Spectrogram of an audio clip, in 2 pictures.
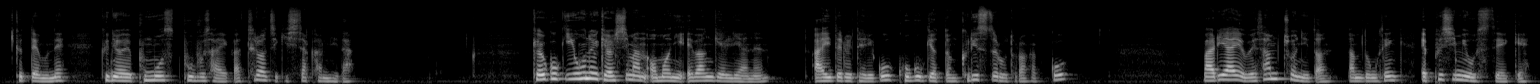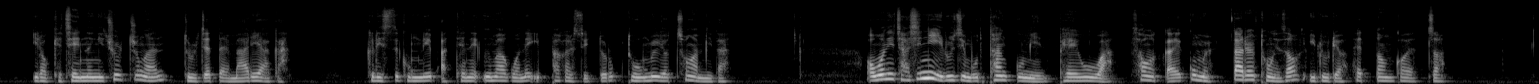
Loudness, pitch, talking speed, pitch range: -26 LUFS, 165 Hz, 310 characters per minute, 145-190 Hz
